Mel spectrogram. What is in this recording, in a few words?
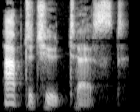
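"aptitude test", British English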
